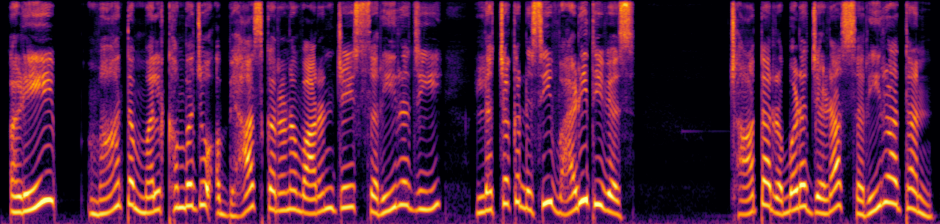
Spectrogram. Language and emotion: Sindhi, surprised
